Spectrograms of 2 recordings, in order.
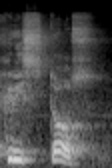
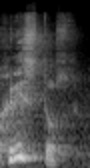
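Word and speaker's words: Χριστός: por ejemplo la palabra cristos se pronuncia cristos con el énfasis en la o y no cristos como sería en español que haciéndole el énfasis en la i Así que afectaba un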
